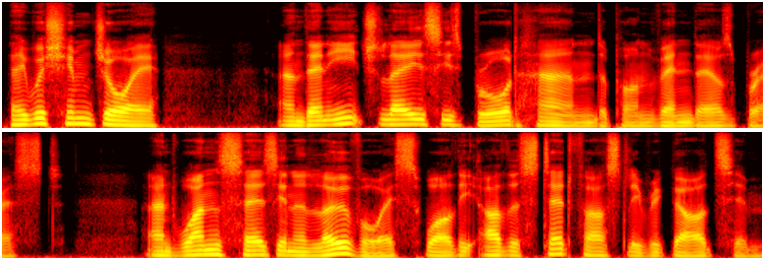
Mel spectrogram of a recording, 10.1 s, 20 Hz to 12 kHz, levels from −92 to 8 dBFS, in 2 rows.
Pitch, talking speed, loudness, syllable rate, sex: 105 Hz, 160 wpm, -19 LUFS, 4.2 syllables/s, male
